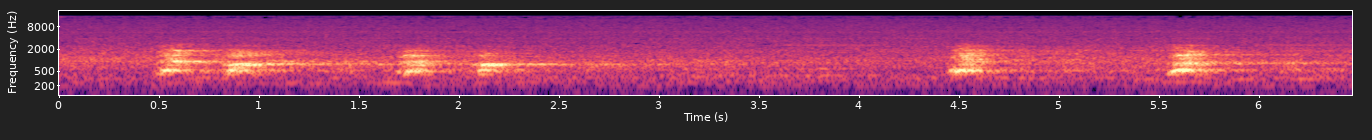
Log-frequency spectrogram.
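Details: Night barking from Rex, a dog loose and running about in Pyrga on September 21, 2018. Two pairs of sharp barks come close together, followed by two single barks spaced about a second apart against a quiet background.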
